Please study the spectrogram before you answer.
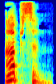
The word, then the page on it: opsin: British English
